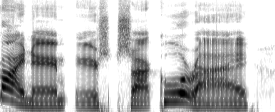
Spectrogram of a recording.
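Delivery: monotone put-on voice. Voicing Sakurai's self-introduction as a Stephen Hawking impression, monotone. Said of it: "just doing your own voice, but sort of more monotone".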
